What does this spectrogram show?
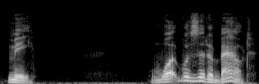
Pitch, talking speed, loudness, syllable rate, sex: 120 Hz, 115 wpm, -16 LUFS, 4.6 syllables/s, male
